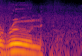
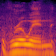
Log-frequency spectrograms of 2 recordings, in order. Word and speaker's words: rune: grab that ruin or rune it's pronounced Rune Glock like r-o-o-n not ruin you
